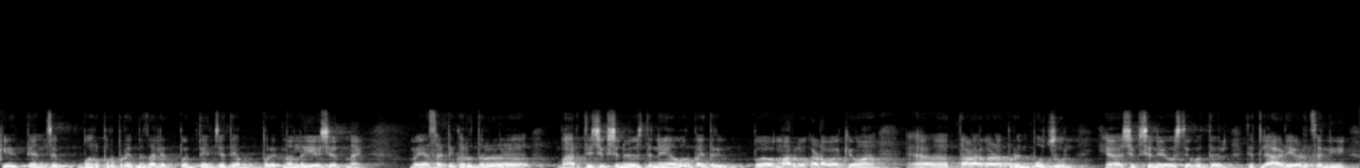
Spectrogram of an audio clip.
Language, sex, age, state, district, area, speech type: Marathi, male, 30-45, Maharashtra, Satara, rural, spontaneous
